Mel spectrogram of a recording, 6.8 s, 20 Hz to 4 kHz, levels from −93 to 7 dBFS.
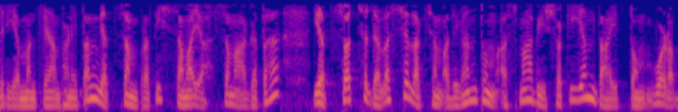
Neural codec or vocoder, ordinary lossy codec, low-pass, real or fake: none; none; 3.6 kHz; real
